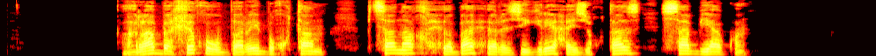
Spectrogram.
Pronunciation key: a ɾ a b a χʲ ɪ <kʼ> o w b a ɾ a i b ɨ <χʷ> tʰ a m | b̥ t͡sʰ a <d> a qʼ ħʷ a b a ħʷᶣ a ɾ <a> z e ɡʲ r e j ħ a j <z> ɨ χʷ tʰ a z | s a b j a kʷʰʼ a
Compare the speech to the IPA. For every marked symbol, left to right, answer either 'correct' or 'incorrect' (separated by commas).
incorrect, correct, incorrect, correct, correct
